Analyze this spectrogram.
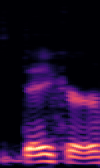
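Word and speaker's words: Dacre: I was trying to figure out how to pronounce his first name it's it's daker but man I I was like that's freaking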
